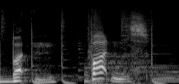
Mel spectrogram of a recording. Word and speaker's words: buttons: First of all, it's important to point out how he pronounces the word buttons. You see, he says button. Buttons. Not button, all right? So there is a bit of a glottal sound there.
